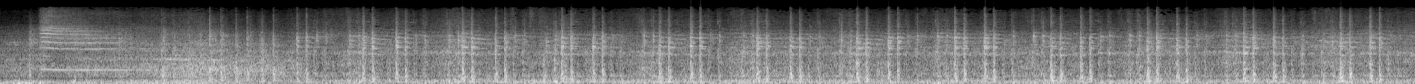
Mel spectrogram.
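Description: EP1M electric locomotive sounds a short horn blast about half a second in, then it and its passenger coaches pass at speed close by, the wheels clattering rapidly over the rail joints.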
